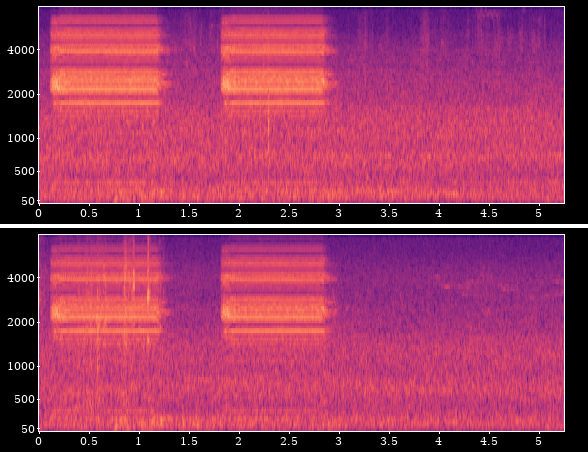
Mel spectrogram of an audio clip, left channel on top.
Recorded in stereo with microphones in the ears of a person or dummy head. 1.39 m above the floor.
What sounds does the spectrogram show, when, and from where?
0.1 s an alarm: centre (ahead or behind)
